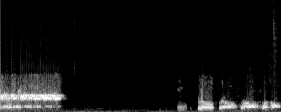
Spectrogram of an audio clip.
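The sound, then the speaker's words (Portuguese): A loud, thin, band-limited whine of feedback from a caller's radio turned up too loud during a radio phone-in call, down a phone line for about a second, then near silence before muffled telephone voices speak in short bursts. “Por favor, diminua o volume do seu rádio, estamos aqui a ter o retorno.”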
